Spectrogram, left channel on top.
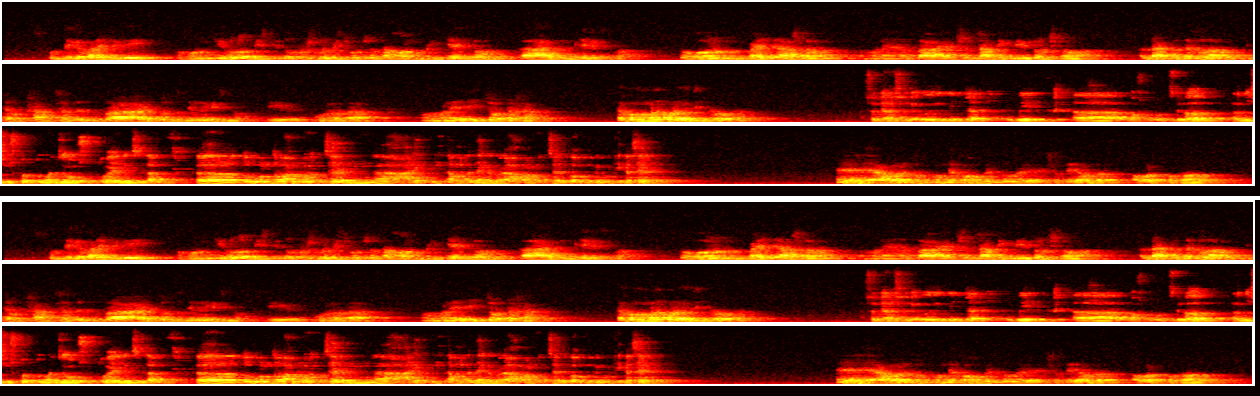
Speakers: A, on the left (about 60°); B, on the right (about 30°).
A: স্কুল থেকে বাড়ি ফিরি তখন কি হলো বৃষ্টি তো প্রচন্ড বৃষ্টি পড়ছিল তখন ভিজে একদম গা একদম ভিজে গেছে পুরো তখন বাড়িতে আসলাম মানে প্রায় একশো চার ডিগ্রি জ্বর ছিল আমার ডাক্তার দেখালাম এটা সারতে সারতে তো প্রায় চোদ্দ দিন লেগেছিল এই ঘটনাটা মানে এই জ্বরটা সারতে এখনো মনে পড়ে ওই দিনটার কথা
B: আসলে আসলে ওই দিনটা আর কি খুবই আহ কষ্টকর ছিল আহ, বিশেষ করে তোমার যে অসুস্থ হয়ে গেছিলা আহ, তো বন্ধু আমরা হচ্ছে উম, আহ, আরেকদিন তাহলে দেখা করে আবার হচ্ছে গল্প দিব ঠিক আছে
A: হ্যাঁ হ্যাঁ আবার যখন দেখা হবে তবে একসাথে আমরা আবার কথা আলাপ হবে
